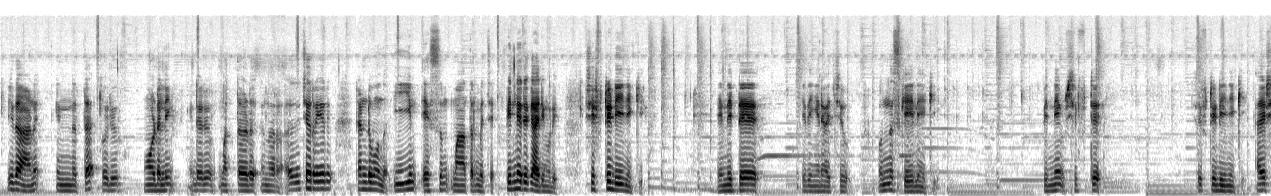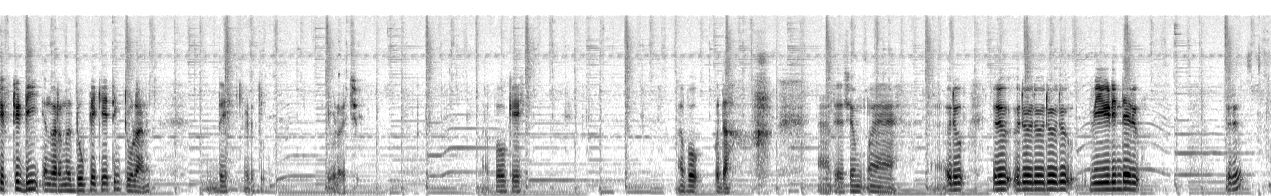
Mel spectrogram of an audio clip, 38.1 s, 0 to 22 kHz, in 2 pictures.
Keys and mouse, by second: 0.4-0.9 middle drag, 1.2-1.6 shift+middle drag, 1.7 shift+middle click, 2.0-2.7 middle drag, 3.0 middle drag, 4.1-4.7 middle drag, 9.0 shift+d, 10.2-10.6 middle drag, 11.3 click, 12.5-12.9 middle drag, 13.7 s, 14.7 middle click, 15.2 middle click, 16.1 shift+s, 18.5 shift+d, 19.2 middle click, 20.3 click, 21.4 middle click, 22.4 click, 23.2 shift+middle click, 23.9 click, 24.9-25.5 middle drag, 25.9 middle click, 26.2 right click, 26.5 middle drag, 27.5 click, 27.9-28.3 middle drag, 29.1 middle drag, 30.1 click, 30.7 middle click, 31.4 right click, 32.9-33.4 middle drag, 33.5 right click, 33.9 middle drag, 34.4 right click, 34.7 middle click, 35.3 right click, 35.9-37.8 middle drag.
